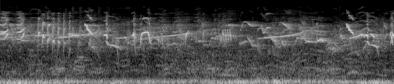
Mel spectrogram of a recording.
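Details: A caged oriental magpie-robin sings at a bird market: rapid high whistles and scratchy twittering phrases run together without pause. Low-pitched crowd noise hums in the background.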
